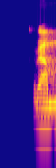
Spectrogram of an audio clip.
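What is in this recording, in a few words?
"keramahan", Malay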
